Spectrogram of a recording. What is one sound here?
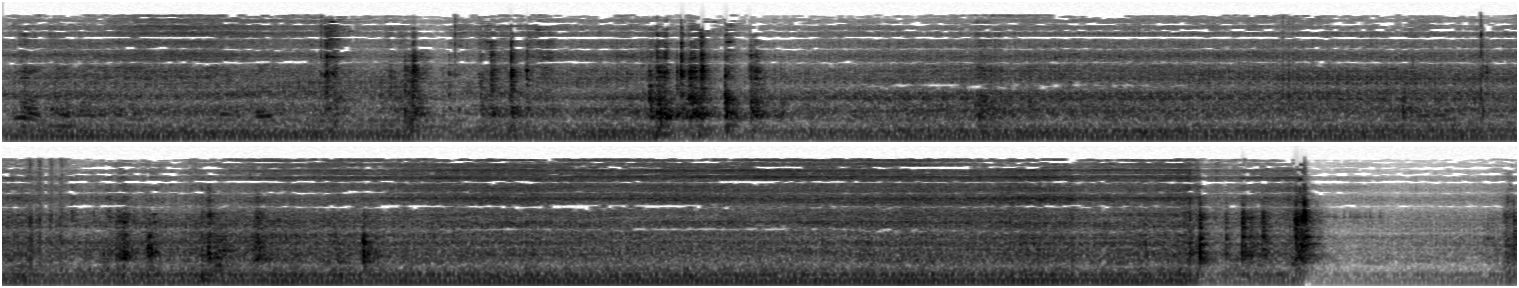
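A diesel excavator engine rumbles steadily close by.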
